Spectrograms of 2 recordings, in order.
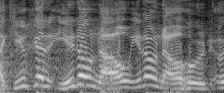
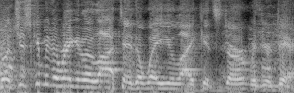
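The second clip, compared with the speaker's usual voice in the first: ordinary delivery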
